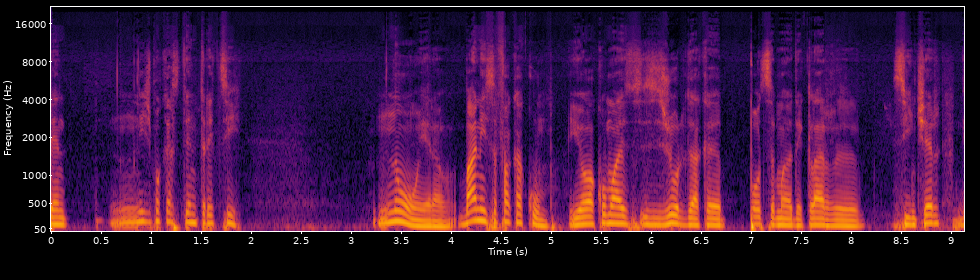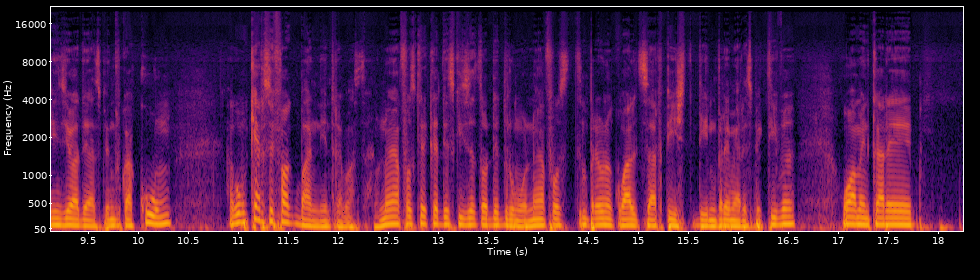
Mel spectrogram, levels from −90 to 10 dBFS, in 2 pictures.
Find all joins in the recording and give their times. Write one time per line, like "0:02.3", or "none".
0:09.0
0:12.4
